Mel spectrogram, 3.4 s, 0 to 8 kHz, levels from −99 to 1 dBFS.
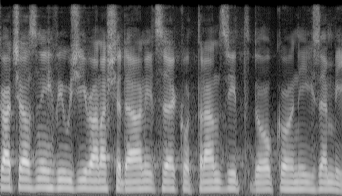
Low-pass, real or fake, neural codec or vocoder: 7.2 kHz; fake; codec, 16 kHz, 4 kbps, X-Codec, HuBERT features, trained on LibriSpeech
